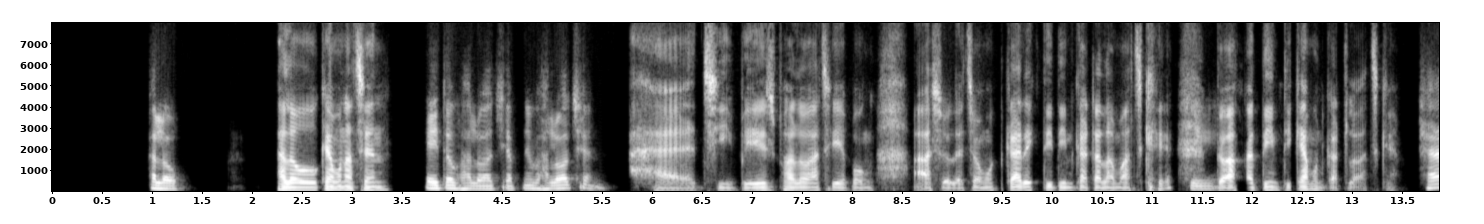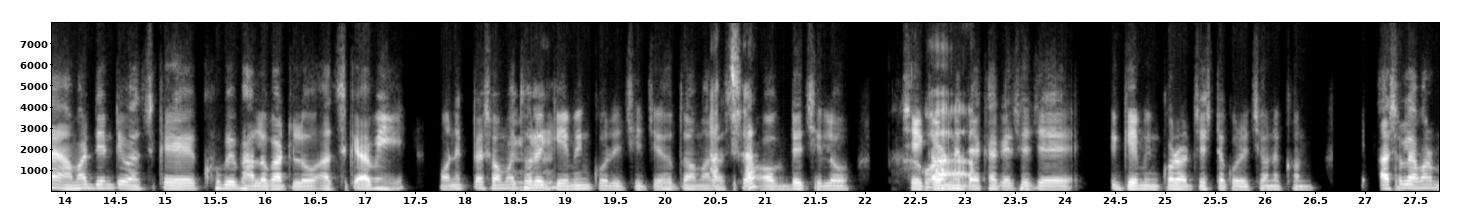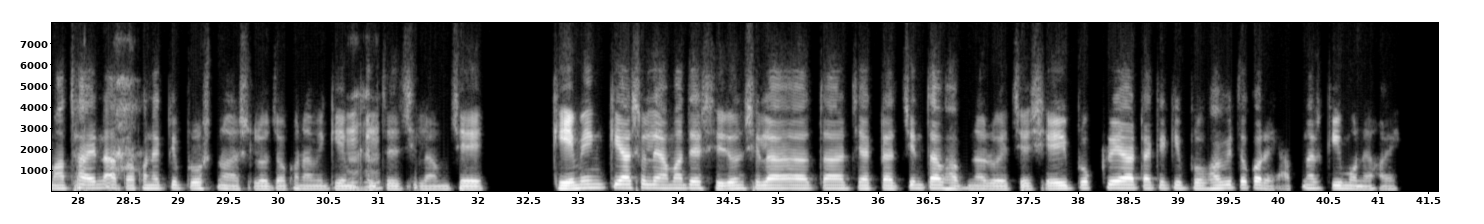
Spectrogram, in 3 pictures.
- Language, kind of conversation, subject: Bengali, unstructured, গেমিং কি আমাদের সৃজনশীলতাকে উজ্জীবিত করে?
- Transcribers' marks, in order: other background noise; laughing while speaking: "আজকে"; tapping; chuckle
